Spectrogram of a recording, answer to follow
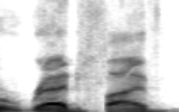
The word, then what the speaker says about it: Read Five: Wars action figures the red five book um and go look it up the red five book it's it's it's pronounced red five but it's you know they spell it read five um re e a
